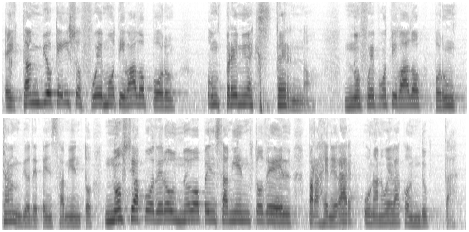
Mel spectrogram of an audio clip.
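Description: A man preaching a sermon, telling stories in an animated way and rising to emphatic peaks. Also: a little high, a little slow.

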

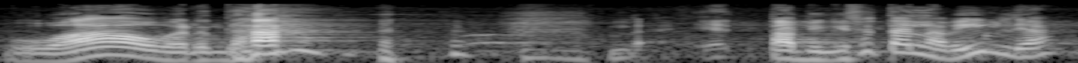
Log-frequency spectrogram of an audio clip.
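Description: A male preacher delivering a sermon with a notably high voice. He speaks passionately, pushing phrases louder for emphasis and then dropping back. His delivery is emphatic and driving. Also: sing-song, slow pace, slightly rough. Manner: passionate, emphatic, with rising and falling volume.

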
